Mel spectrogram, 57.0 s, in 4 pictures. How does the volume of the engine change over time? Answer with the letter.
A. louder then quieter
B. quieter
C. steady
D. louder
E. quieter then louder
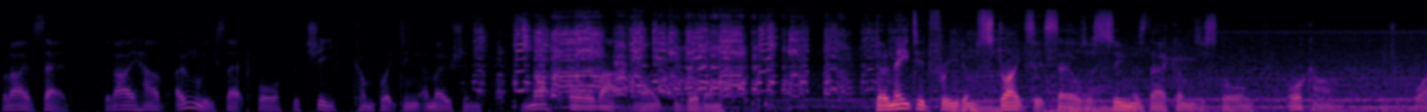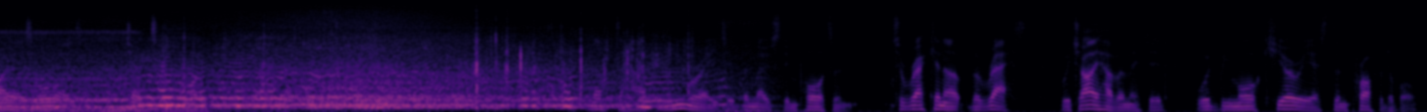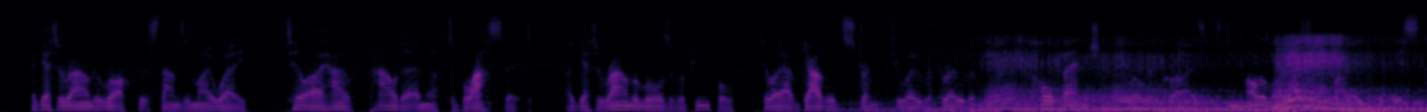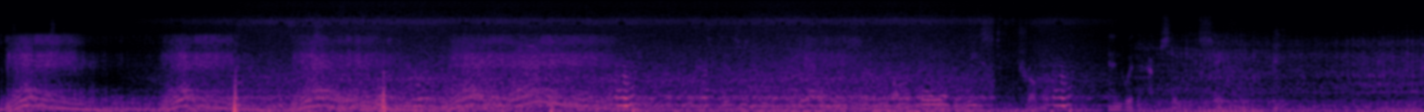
A.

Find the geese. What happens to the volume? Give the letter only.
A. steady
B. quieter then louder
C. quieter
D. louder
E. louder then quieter
C.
